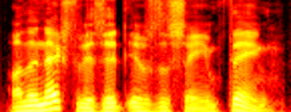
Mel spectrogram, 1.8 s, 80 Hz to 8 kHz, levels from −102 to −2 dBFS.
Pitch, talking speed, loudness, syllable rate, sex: 110 Hz, 295 wpm, -18 LUFS, 5.9 syllables/s, male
